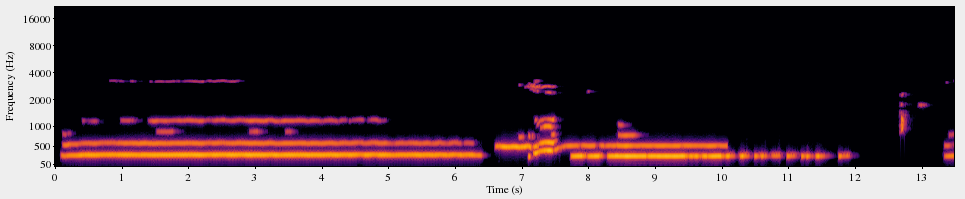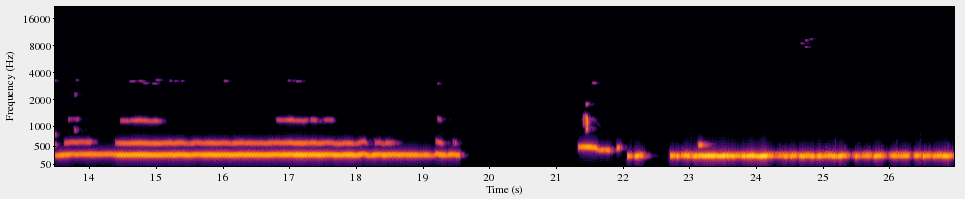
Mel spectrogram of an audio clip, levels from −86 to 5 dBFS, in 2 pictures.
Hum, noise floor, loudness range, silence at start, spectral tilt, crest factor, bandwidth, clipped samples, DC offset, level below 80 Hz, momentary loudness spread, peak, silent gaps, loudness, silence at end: none; under -90 dBFS; 10 LU; 0.1 s; -8 dB/octave; 14 dB; 3.4 kHz; under 0.1%; under 0.1%; -84 dBFS; 12 LU; -2 dBFS; none; -17 LUFS; 0 s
